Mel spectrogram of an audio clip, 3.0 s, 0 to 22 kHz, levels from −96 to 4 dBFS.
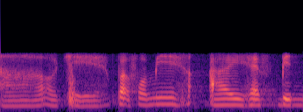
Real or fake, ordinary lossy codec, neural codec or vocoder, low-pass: real; none; none; 3.6 kHz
